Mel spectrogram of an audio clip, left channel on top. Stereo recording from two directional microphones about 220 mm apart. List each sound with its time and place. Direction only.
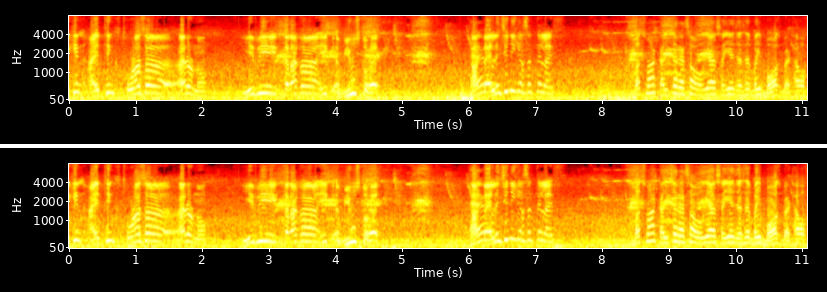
0.0 s speech: 5° left (ahead or behind)
6.2 s speech: 5° left (ahead or behind)
8.4 s speech: 50° right (ahead or behind)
